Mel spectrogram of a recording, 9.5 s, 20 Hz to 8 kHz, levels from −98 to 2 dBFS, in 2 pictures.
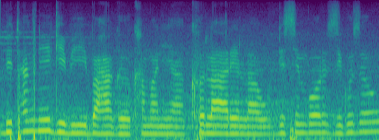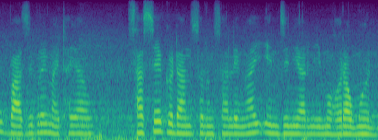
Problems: constant background noise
